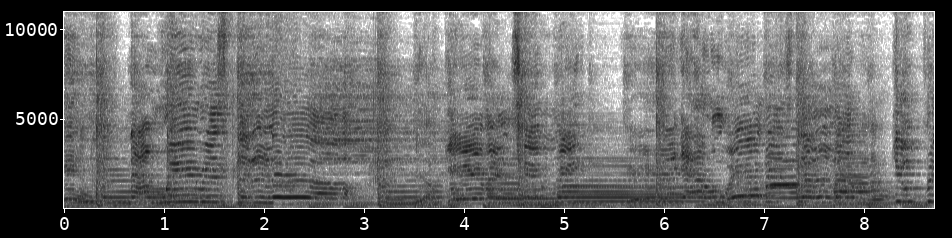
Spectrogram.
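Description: Live band music: a male lead singer sings over drums, bass guitar and a full band.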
